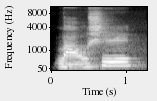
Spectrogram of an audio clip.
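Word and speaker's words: 老师: প্রথম পার্টটা একটু ভেঙ্গে বলতে হবে। পরের পার্টটা টেনে বলতে হবে। লাওসে।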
